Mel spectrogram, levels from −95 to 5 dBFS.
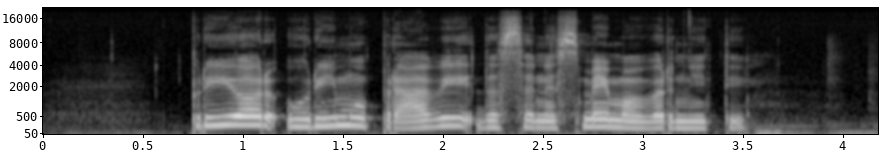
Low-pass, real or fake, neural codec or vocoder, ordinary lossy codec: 19.8 kHz; real; none; none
